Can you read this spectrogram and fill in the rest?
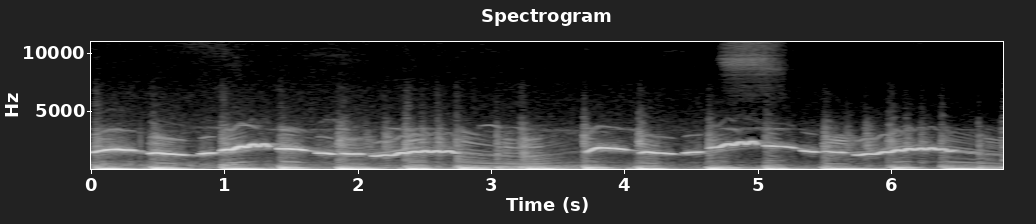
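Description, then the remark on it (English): A person whistles a wavering, continuous melody with bright vibrato, carried over a steady thumping low beat; clear and fairly loud throughout, with no talking. “It broadcasts over 12 nights a comparative study of whistles, including whistles that your high school track coach favored when he was in a bad mood, and that guy up the street who can whistle like nobody's business.”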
